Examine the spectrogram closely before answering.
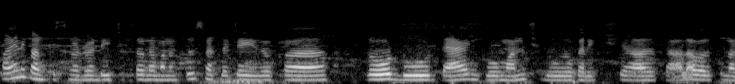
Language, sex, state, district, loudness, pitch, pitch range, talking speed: Telugu, female, Andhra Pradesh, Sri Satya Sai, -19 LUFS, 210 Hz, 200-225 Hz, 115 wpm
